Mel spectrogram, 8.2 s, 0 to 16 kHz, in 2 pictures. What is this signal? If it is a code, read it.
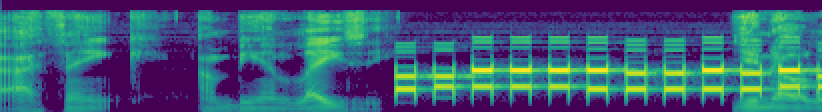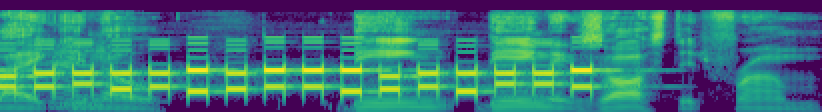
DTMF, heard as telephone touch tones, dialled by machine, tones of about 100 ms, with speech in English. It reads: 479996556597805835993482009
